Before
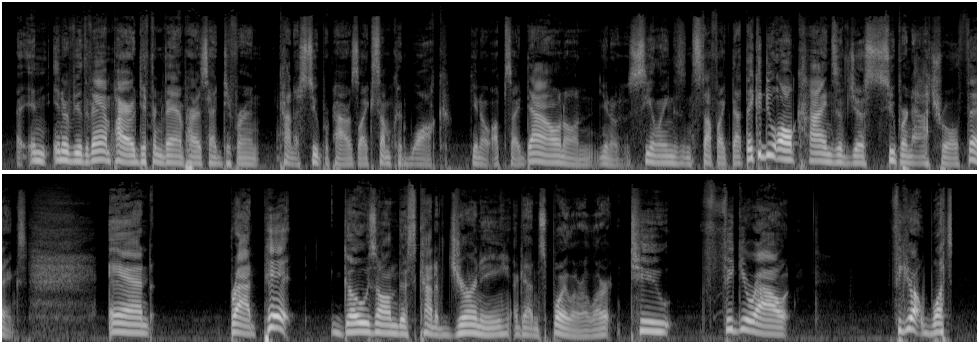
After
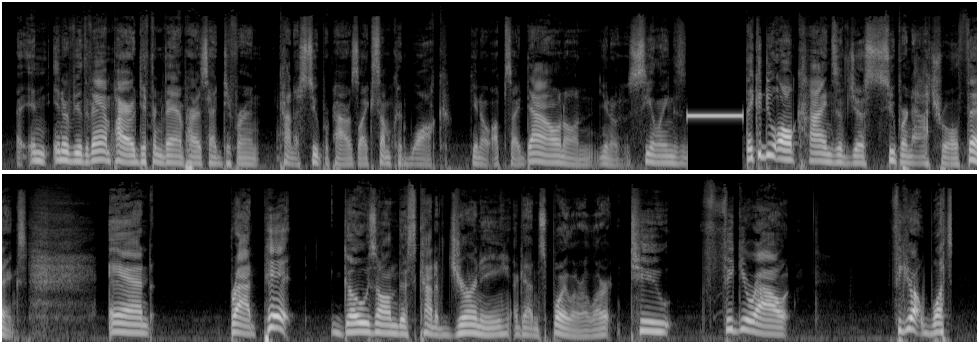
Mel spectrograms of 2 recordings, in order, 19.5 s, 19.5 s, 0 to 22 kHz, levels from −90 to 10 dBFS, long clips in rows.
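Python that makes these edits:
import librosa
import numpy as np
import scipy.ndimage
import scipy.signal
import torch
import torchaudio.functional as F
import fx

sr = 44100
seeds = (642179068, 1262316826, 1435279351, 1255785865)

y = fx.edit(x, sr, fx.bleep(start_s=6.85, length_s=0.56, hz=1460.0, db=-17.0),
    fx.clip_gain(start_s=9.49, length_s=0.72, db=4.5), tone=tone)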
